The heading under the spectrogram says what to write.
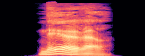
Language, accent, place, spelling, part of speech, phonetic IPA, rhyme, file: German, Germany, Berlin, näherer, adjective, [ˈnɛːəʁɐ], -ɛːəʁɐ, De-näherer.ogg
- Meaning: inflection of nah: 1. strong/mixed nominative masculine singular comparative degree 2. strong genitive/dative feminine singular comparative degree 3. strong genitive plural comparative degree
